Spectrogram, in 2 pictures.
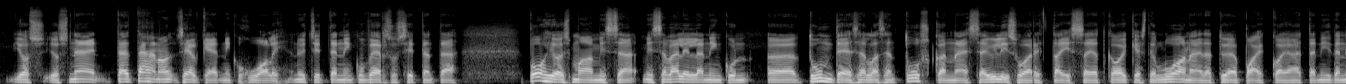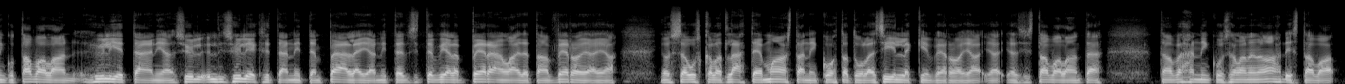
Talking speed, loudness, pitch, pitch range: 155 wpm, -17 LUFS, 105 Hz, 95-115 Hz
